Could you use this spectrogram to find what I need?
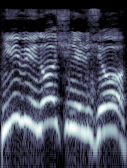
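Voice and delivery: growling troll voice. Narrator reading the troll's retort to the four-eyed one: growling troll voice. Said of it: "прорычал тролль".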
